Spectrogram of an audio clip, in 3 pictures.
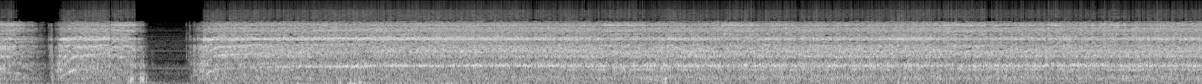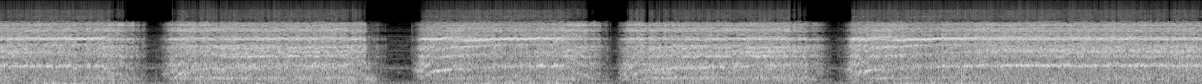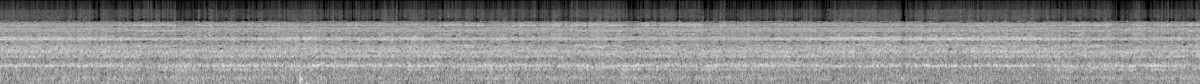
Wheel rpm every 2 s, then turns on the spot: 80, 170, 230, 220, 230, 230, 170, 150, 130, 130, 140, 230, 230, 230, 230, 230, 230, 230.
none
